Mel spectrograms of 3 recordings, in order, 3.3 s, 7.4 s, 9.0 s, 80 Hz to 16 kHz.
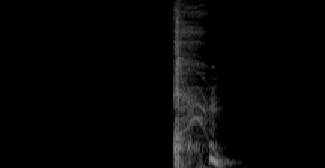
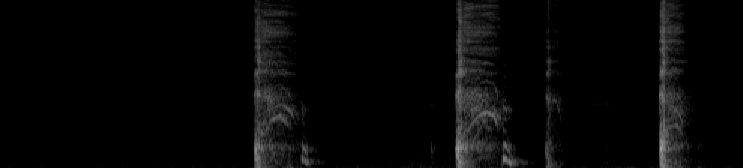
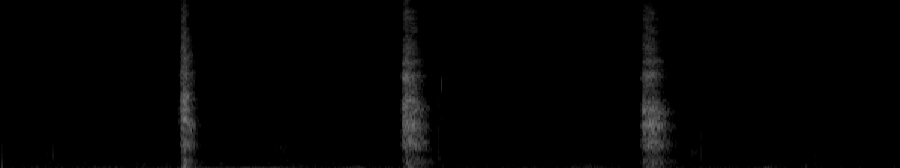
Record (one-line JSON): {"cough_length": "3.3 s", "cough_amplitude": 2174, "cough_signal_mean_std_ratio": 0.27, "three_cough_length": "7.4 s", "three_cough_amplitude": 2996, "three_cough_signal_mean_std_ratio": 0.26, "exhalation_length": "9.0 s", "exhalation_amplitude": 1085, "exhalation_signal_mean_std_ratio": 0.32, "survey_phase": "beta (2021-08-13 to 2022-03-07)", "age": "45-64", "gender": "Female", "wearing_mask": "No", "symptom_none": true, "smoker_status": "Never smoked", "respiratory_condition_asthma": true, "respiratory_condition_other": false, "recruitment_source": "REACT", "submission_delay": "1 day", "covid_test_result": "Negative", "covid_test_method": "RT-qPCR", "influenza_a_test_result": "Negative", "influenza_b_test_result": "Negative"}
